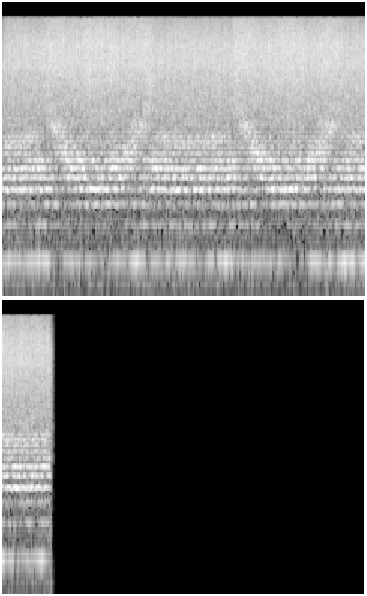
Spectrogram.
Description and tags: multisampled Reese made with Massive+Cyanphase Vdist+various other stuff
distorted, hard, processed, reese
